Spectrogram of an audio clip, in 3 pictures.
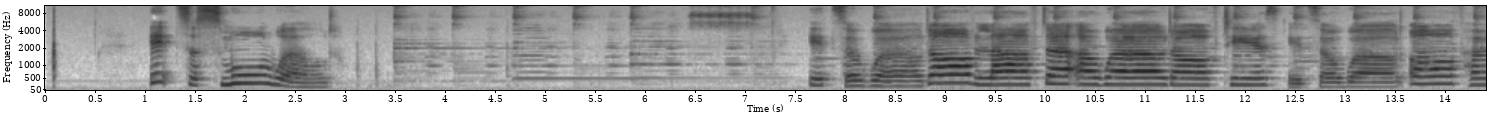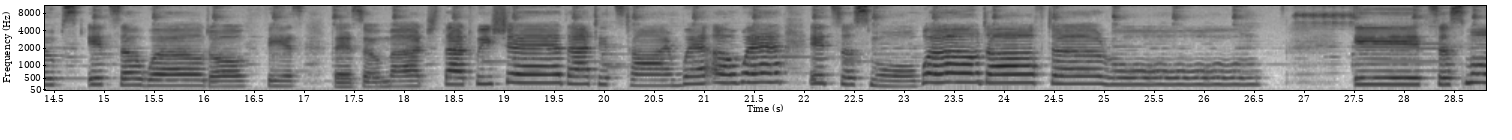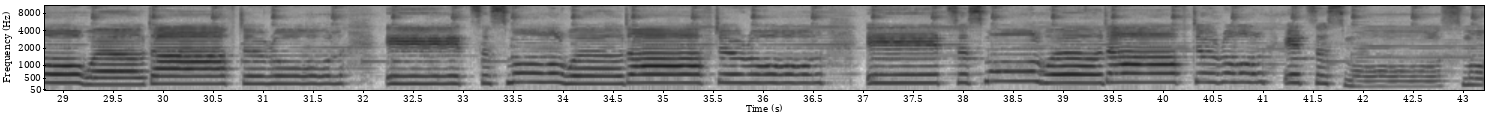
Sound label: with Vocals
